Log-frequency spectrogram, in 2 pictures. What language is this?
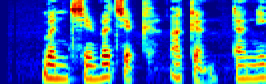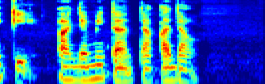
Paiwan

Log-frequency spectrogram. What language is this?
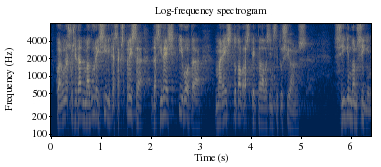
Catalan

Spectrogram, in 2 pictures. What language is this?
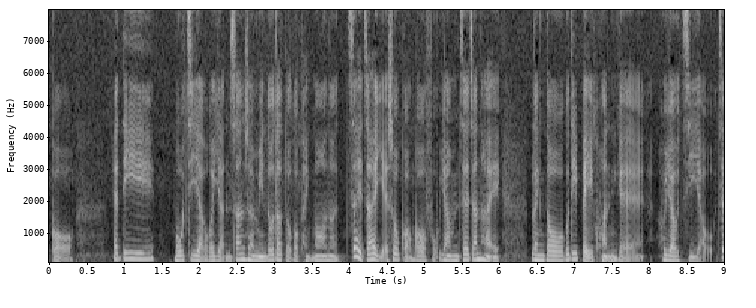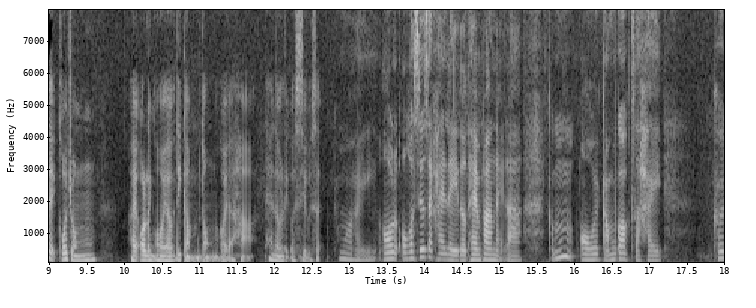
Chinese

